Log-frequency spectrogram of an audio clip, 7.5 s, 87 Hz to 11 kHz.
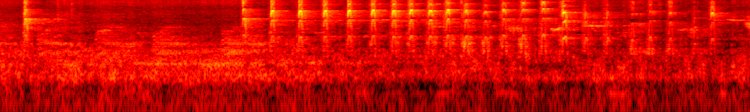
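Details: Great spotted woodpecker, a young male with its mother at a nest tree hole shared with bees, Puszcza Bydgoska forest near Bydgoszcz, Poland, June–July 2023: a quick run of sharp, hard clicking notes, about fifteen in three seconds, over soft background hiss.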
